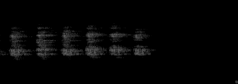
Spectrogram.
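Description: An animal call: a faint run of high chirps, about four a second, that stops about a second and a half in.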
